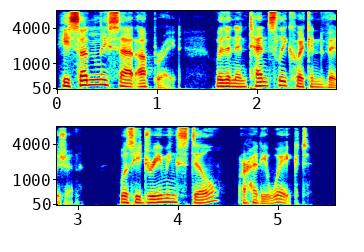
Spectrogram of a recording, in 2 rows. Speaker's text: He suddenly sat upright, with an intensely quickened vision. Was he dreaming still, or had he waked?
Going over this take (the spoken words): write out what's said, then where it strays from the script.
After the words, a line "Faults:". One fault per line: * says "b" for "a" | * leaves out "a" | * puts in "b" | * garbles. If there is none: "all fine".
He suddenly sat upright, with an intensely quickened vision. Was he dreaming still, or had he waked?
Faults:
all fine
